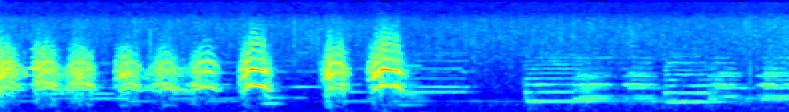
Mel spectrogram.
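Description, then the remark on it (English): Cartoon hot dogs barking in the early Mickey Mouse cartoon The Carnival Kid, as Mickey stabs them: a quick run of about eight squeaky, honking yelps, the last few louder, followed by steady tonal notes like music. No one talks. “Those dogs are barking.”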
